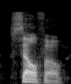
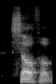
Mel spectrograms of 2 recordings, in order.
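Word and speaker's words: Scelfo: of slu's head coach it's Frank suffolo cell phone cell phone man uh congrats to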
